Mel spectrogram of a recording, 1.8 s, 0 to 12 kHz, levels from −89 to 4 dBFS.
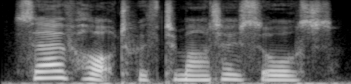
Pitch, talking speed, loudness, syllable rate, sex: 205 Hz, 170 wpm, -16 LUFS, 5.6 syllables/s, female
